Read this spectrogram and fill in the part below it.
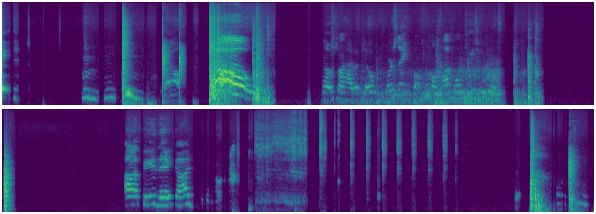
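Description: Pool balls click sharply against each other on a table.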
